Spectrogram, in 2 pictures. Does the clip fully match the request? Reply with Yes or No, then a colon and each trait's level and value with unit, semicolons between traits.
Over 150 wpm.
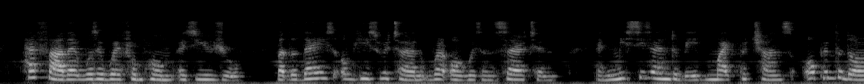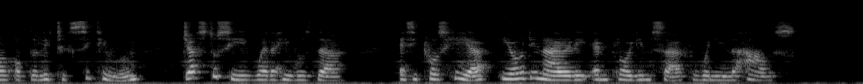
Yes: average, 170 wpm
